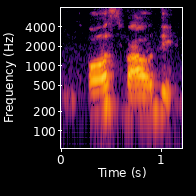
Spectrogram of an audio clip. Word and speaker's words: Oswald: Oswald de Andrade, tá certo?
